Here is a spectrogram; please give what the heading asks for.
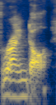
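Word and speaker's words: Rijndael: received 50 submissions and eventually accepted one that's pronounced rind all the joke is a triangle this word is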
